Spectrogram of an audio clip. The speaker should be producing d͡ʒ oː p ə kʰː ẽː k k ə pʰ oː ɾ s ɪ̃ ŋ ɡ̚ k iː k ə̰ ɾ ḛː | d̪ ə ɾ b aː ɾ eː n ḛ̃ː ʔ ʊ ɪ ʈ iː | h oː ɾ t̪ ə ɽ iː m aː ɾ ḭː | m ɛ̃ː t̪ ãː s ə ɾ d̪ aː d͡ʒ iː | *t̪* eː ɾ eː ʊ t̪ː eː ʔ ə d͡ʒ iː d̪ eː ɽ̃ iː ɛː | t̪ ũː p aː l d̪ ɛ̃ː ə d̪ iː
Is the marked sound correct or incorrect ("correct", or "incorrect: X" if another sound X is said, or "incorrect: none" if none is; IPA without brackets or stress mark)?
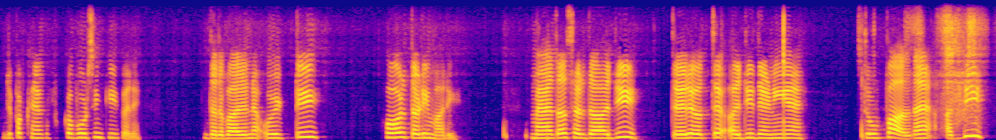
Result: correct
